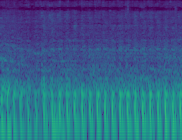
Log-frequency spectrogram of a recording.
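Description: A ride-on lawn mower engine with a tractor-style seat runs close by, a steady rapid low chugging throb with regular pulses and no talk over it.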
